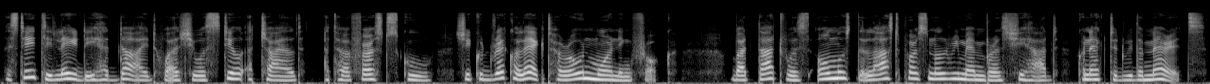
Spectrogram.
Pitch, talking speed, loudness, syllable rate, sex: 225 Hz, 180 wpm, -16 LUFS, 4.9 syllables/s, female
